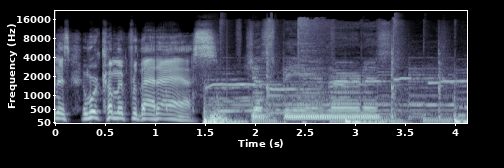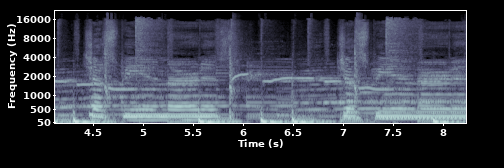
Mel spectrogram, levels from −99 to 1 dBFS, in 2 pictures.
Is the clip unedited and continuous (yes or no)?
no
